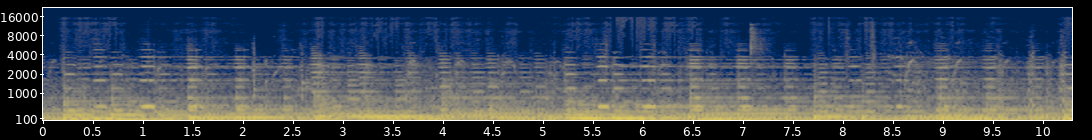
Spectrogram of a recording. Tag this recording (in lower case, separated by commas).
music, guitar, double bass, musical instrument, plucked string instrument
